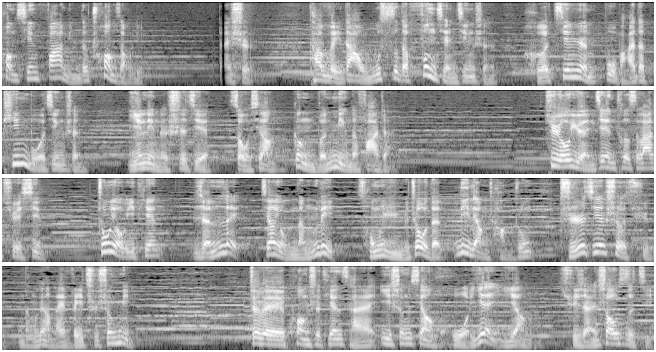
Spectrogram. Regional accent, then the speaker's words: Daxing District, Beijing, China; 来自大兴区的金牌阅读推广人候选人。

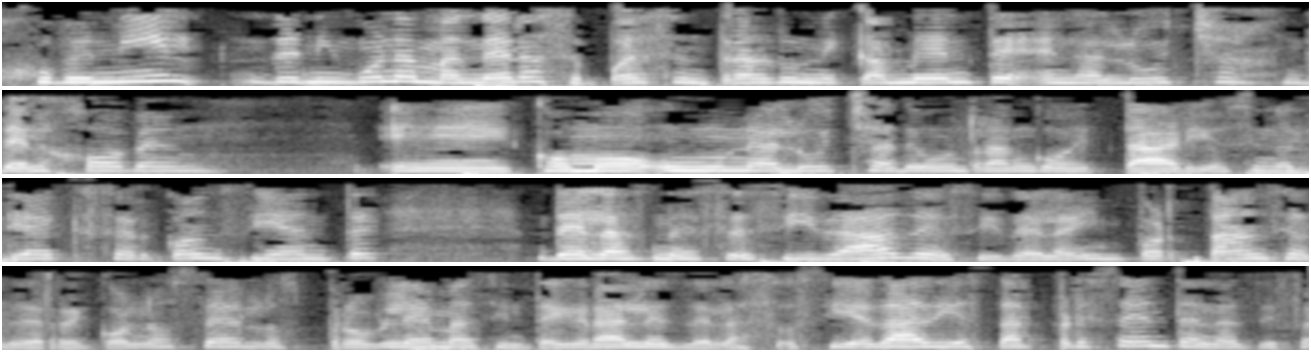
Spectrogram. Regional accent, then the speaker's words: Espíndola, Loja, Ecuador; now in Quito, Ecuador; yo soy oriunda del cantón Espíndola, que no muchos conocen aquí en Quito, que siempre les menciono de mi cantón es y dónde queda. Es un cantón fronterizo de la provincia de Loja. A muy temprana edad salí de mi cantón

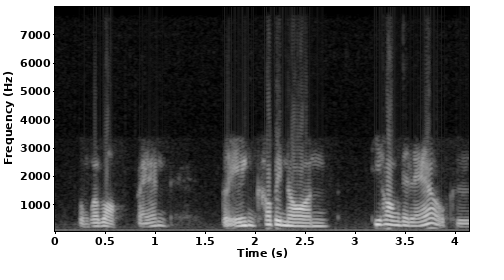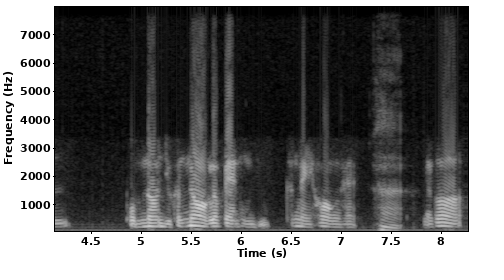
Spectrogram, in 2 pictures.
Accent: Chiang Mai, Thailand; ผมเป็นคนเชียงใหม่ครับ

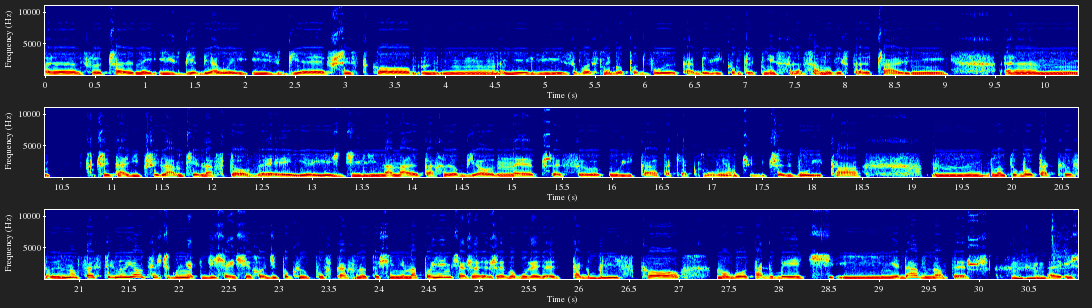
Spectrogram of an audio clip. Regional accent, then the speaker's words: Paris, Île-de-France, France; also born or lived in Kościelisko, Poland; now in Poland; Przez całe dzieciństwo mieszkałam we Francji, przyjeżdżałam do nich z rodzicami, siostrami samochodem przez te 1700 kilometrów z Paryża.

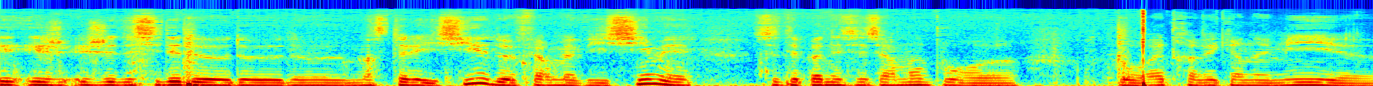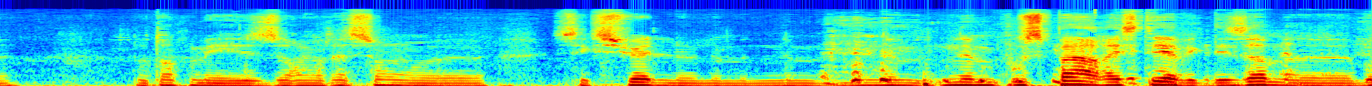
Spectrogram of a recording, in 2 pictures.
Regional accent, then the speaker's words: Hauts-de-France, France; De la Picardie, donc on est entre les deux finalement.

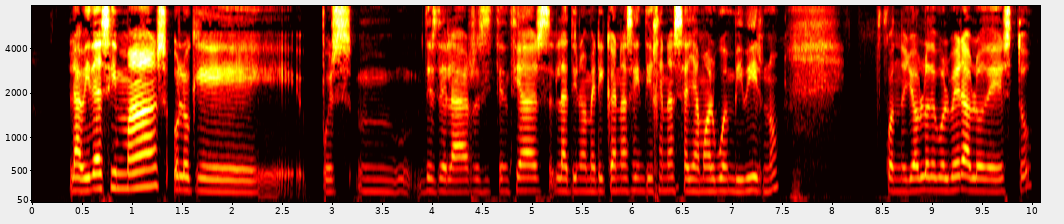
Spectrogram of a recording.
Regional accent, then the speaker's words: Madrid, Community of Madrid, Spain; yo desconocía, pues porque soy una persona de Madrid.

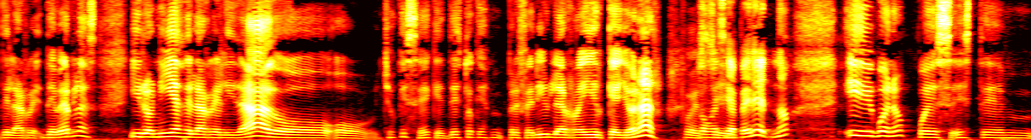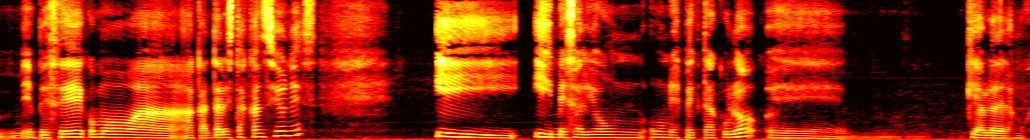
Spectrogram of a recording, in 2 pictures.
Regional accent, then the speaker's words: Argentina; accent: Argentine; me piden que fuerce o que disimule mucho mi acento argentino.

